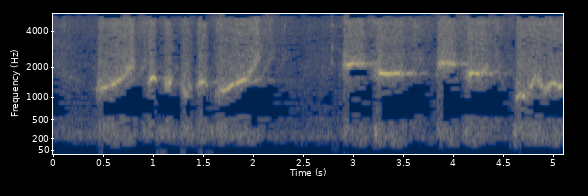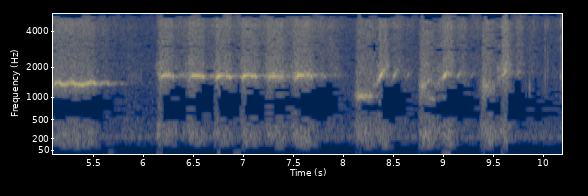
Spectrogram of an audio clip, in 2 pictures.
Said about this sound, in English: At that moment, a bird in the garden begins to sing.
